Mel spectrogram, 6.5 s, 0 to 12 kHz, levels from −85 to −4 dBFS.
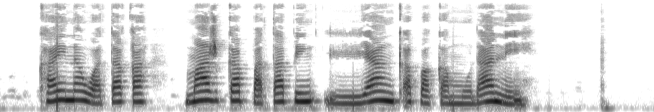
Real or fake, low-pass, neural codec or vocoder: real; 10.8 kHz; none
